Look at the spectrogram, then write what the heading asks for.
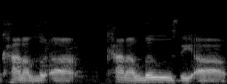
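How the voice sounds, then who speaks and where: The speaker is a man with an American accent. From Missouri, Kansas City. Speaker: writer and speaker, panelist. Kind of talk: panel discussion. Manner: halting, many repetitions.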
